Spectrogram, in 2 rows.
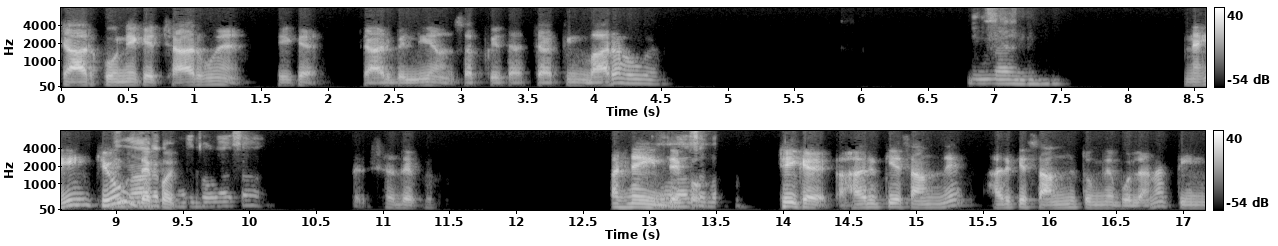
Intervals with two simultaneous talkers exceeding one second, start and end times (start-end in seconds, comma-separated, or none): none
